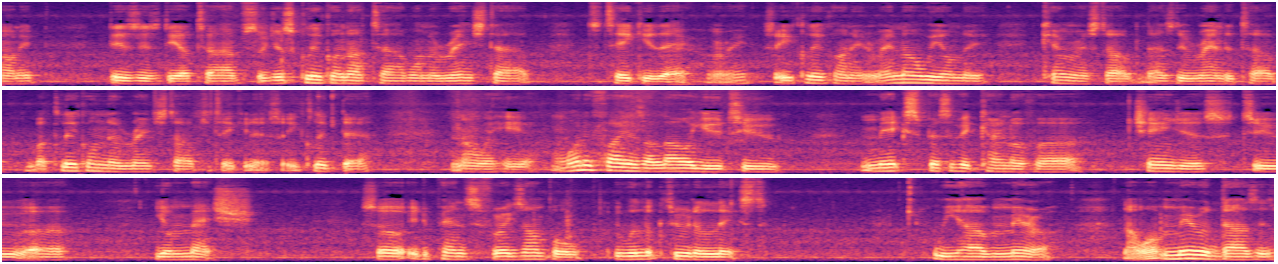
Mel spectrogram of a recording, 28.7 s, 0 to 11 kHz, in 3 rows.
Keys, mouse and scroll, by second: 11.9-13.8 drag, 24.6-26.6 drag.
